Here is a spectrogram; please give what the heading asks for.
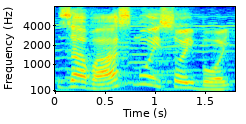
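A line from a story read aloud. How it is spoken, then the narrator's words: Cheerful ringing flirtatious exclamation. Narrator (Russian): Весело воскликнула королева Райнара Фандалов и Первых Людей своим звонким высоким голосом, полным легкомыслия и любовного интереса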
